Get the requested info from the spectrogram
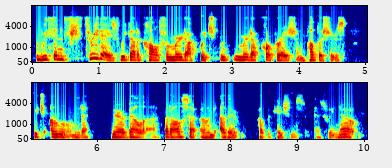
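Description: A mature American woman with a husky voice that sits a little low. She talks as an interview guest, plain-spoken and anecdotal. The recording is a bit muffled and lo-fi. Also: fairly even intonation, normal speed, warm tone. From Los Angeles, United States. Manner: forthright, chatty, anecdotal. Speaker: astrologer and columnist, interview guest. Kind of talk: conversational interview storytelling. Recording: slightly dull, lo-fi audio.

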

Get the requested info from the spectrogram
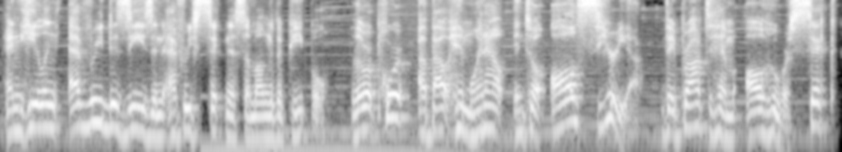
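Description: A man giving a scripted, dramatic scripture narration with measured, solemn, deliberate phrasing. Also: medium pitch. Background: faint music.

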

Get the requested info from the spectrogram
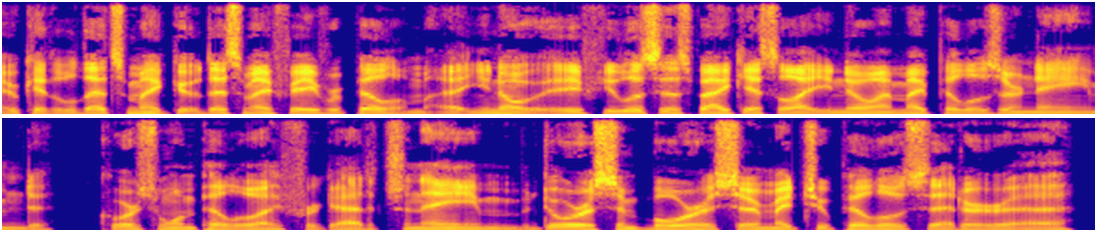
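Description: A man hosting a bedtime podcast in a creaky, lulling voice, meandering and halting as he blathers soothingly. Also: mid-range voice, no echo. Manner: meandering, halting, repeats himself. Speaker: host of a bedtime story podcast. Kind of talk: rambling bedtime monologue, soothing.

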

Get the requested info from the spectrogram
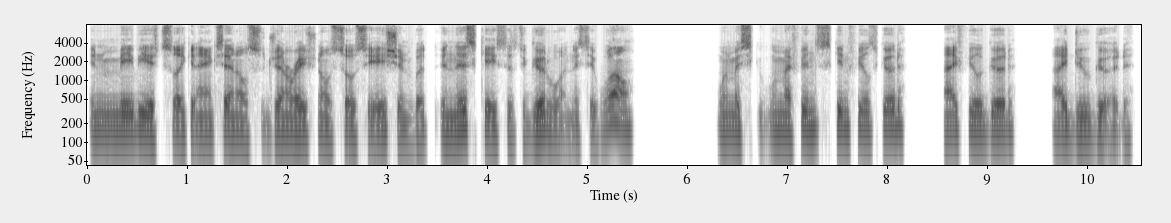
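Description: A man hosting a bedtime podcast in a meandering, halting way, with improvised digressions and words that trail off unfinished. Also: mid-range voice, fairly even intonation, creaky, dry recording, clean studio sound. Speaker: podcast host. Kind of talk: rambling improvised bedtime monologue.

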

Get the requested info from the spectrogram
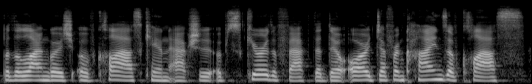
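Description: A woman's voice: medium pitch, level tone, normal speed, a bit bright, clean tone. A woman researcher explaining her work in an interview, thoughtful and explanatory, often restarting her sentences. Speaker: researcher guest. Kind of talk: academic interview talk.

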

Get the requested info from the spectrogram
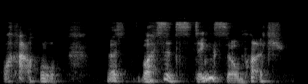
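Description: Husky guy podcast host, lively up and down voice, casual joking chat, kinda dull lo-fi audio. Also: fairly high pitch, takes it slowly. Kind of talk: casual comic banter about pop culture.

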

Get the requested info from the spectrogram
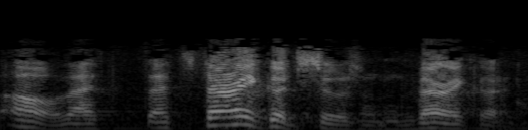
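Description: A man's voice: medium pitch, sing-song, normal speed, pushed and bright, husky, full character voice. A man playing a college professor in a 1940s radio drama. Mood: polite. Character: pleased male college professor. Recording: dull lo-fi 1940s radio broadcast.

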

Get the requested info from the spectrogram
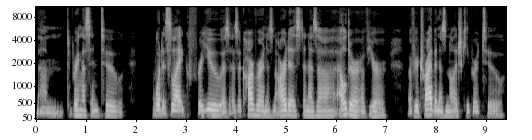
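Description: Woman host, reflective interviewer. Flat delivery, dry sound, long thoughtful sentences. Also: low voice, gravelly, no room sound. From Sweden or Switzerland. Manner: earnest, searching, long winding sentences.

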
